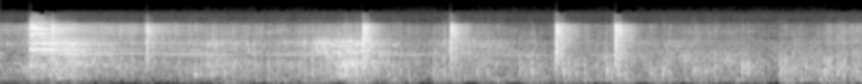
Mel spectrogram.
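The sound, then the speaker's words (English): Horse hooves clip-clop at a steady walking rhythm as horses travel on a track along a river, with sharp irregular knocks and creaking over a busy background rumble, moderately loud. “We've got horses, and we follow on the track along the river.”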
